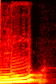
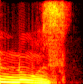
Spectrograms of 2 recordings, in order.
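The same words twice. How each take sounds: First: The final s is silent. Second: The final s is pronounced as z. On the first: "the pronunciation changes from nous" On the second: "to nous. It's known as liaison"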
